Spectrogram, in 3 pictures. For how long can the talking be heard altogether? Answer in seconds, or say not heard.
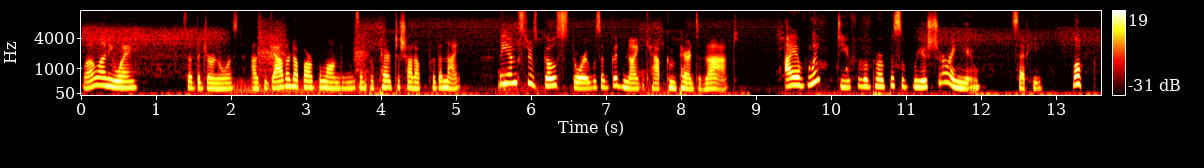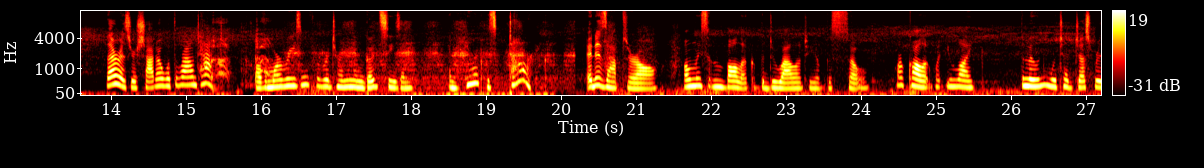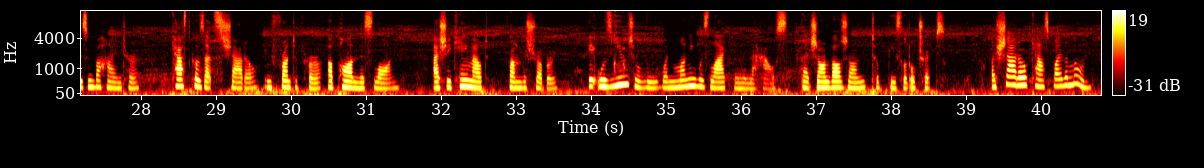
39 s.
